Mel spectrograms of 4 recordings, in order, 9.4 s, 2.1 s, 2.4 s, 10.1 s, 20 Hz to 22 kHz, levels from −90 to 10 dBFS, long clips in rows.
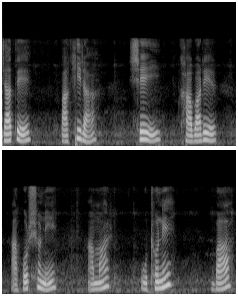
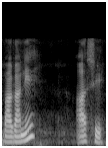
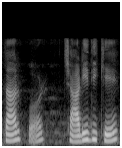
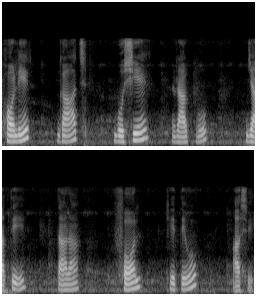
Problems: constant background noise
